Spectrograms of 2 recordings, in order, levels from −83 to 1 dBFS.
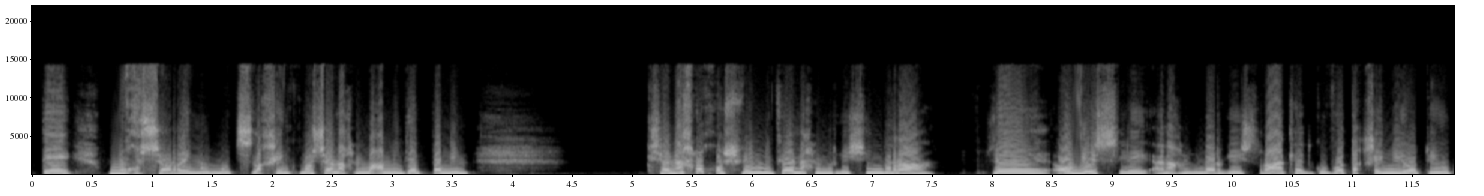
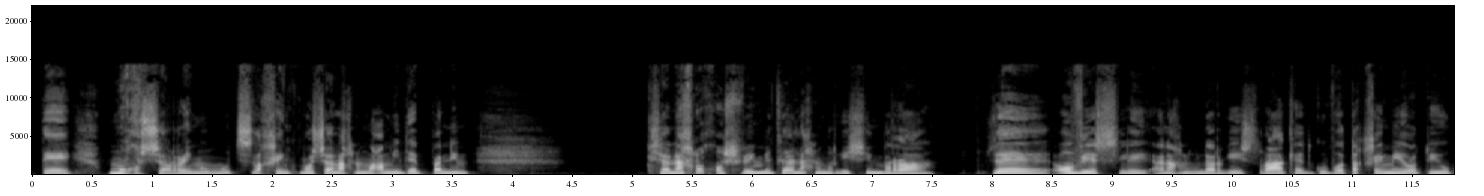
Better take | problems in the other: second | distortion; heavy; 25% of the sound clipped

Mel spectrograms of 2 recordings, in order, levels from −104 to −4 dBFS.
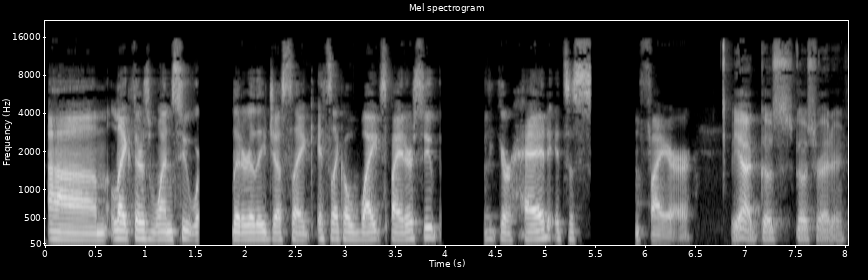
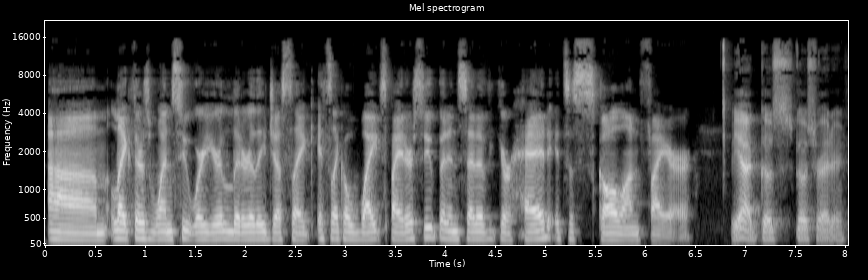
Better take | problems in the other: second | audio cutting out; at 1.5 s, at 4 s and at 5.5 s

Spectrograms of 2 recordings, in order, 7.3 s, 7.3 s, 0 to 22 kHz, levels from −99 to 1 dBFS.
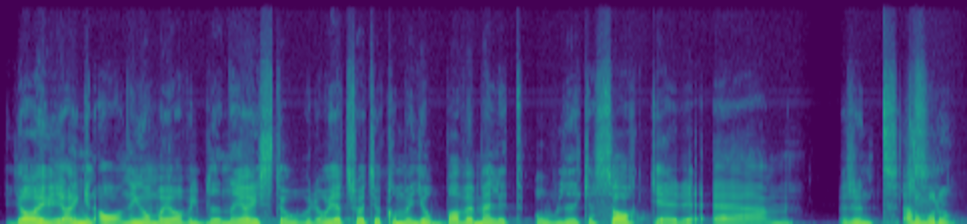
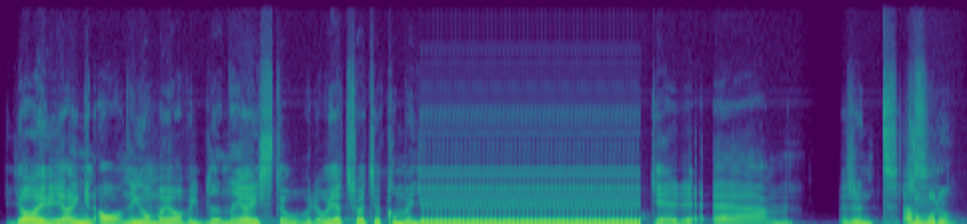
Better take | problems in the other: first | audio freezing; at 3 s for 1.5 s

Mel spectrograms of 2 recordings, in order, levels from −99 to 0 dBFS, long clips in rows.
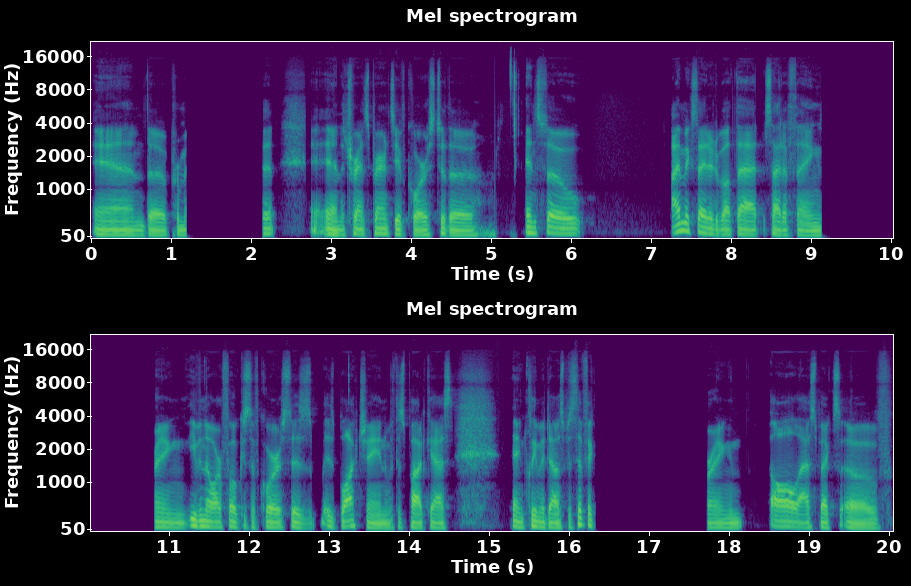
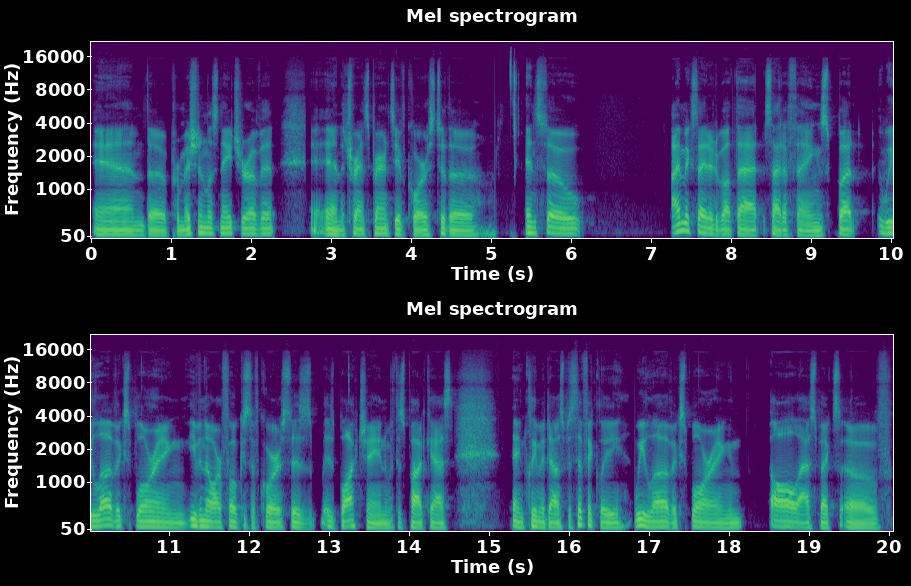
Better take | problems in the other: second | audio cutting out; at 1 s for 1 s, at 9 s for 1.5 s and at 16 s for 1.5 s

